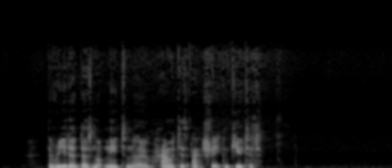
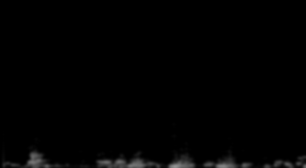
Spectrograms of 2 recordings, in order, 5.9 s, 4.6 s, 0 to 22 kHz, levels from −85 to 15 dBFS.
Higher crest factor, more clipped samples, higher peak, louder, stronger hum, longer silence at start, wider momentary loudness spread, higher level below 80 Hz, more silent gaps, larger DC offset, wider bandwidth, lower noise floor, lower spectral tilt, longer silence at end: about the same, 20 dB vs 22 dB; neither; first, -6 dBFS vs -10 dBFS; first, -24 LUFS vs -30 LUFS; neither; first, 0.7 s vs 0.15 s; second, 11 LU vs 24 LU; first, -60 dBFS vs -78 dBFS; neither; neither; first, 16.5 kHz vs 2.1 kHz; about the same, -69 dBFS vs -71 dBFS; second, -7 dB/octave vs -11.5 dB/octave; first, 2 s vs 0 s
